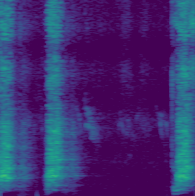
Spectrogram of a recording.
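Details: Jack Russell Terrier Treisy, one of two dogs with Azzuro, called very loud in Latvian: three sharp barks, the first two half a second apart, then a longer silence before the third.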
